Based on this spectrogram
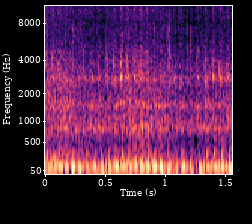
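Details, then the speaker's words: Honda Supra Fit motorcycle, first-generation engine, revved: heavy, steady knocking rising with the revs over the engine's drone; badly worn connecting rod, advanced, needs replacing before debris causes further damage. "Nah ini, bila Anda menemui motor seperti ini dipastikan stangnya kena."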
